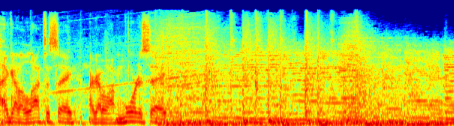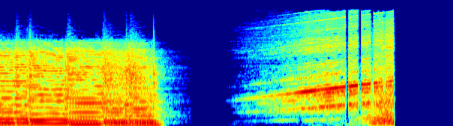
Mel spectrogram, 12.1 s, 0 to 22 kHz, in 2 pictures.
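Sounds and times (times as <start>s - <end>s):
synthesized riser: 9.0s - 11.4s.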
